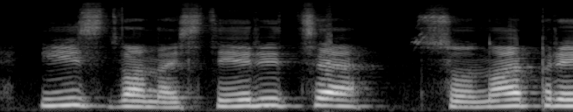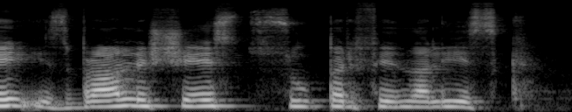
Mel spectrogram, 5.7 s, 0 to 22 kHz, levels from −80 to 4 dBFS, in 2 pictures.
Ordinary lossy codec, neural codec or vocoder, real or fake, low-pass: none; none; real; 19.8 kHz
